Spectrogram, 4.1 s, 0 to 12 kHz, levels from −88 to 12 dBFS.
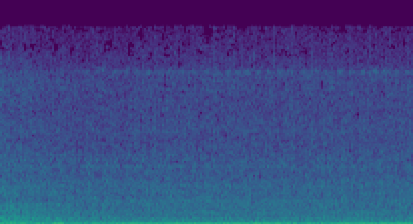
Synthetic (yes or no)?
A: no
